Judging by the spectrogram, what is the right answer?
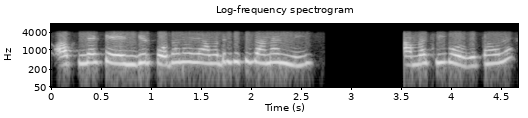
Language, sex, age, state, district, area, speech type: Bengali, female, 18-30, West Bengal, Birbhum, urban, conversation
